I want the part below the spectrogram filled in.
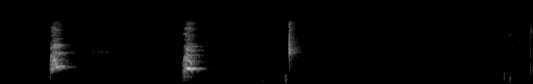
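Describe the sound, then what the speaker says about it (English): A dog barks three times in sharp, separate bursts about a second apart, fairly close and alone, followed by a couple of faint distant clicks. "Dog's going nuts."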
